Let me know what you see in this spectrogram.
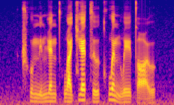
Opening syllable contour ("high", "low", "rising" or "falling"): high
